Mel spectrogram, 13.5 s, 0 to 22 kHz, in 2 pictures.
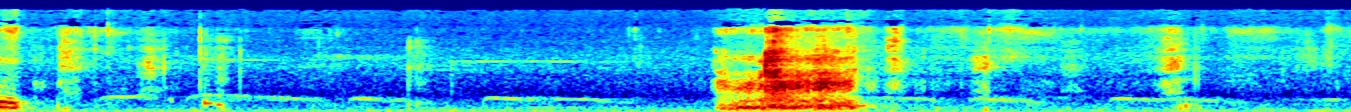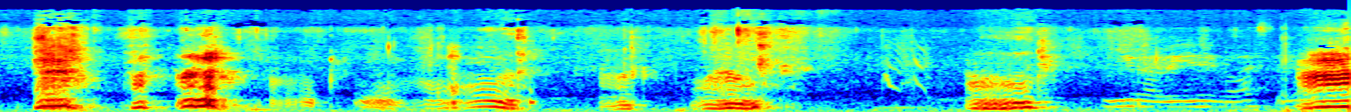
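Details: Thor, a one-year-old male pit bull of about 30 kg awaiting adoption in Cremona, Italy, indoors; a loud rough burst comes early, then a string of short, harsh growling bursts every second or two, with people talking over them.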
